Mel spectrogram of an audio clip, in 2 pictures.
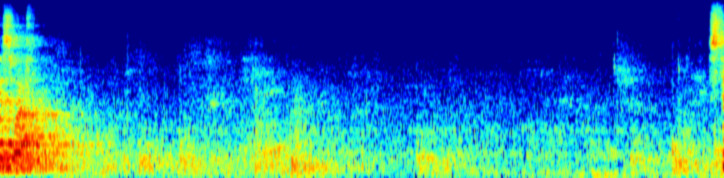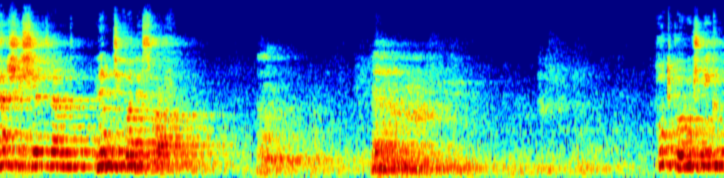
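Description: A young woman reads out calmly into a microphone in a large echoing hall.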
